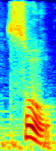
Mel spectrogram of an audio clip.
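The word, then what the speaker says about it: 宿: This character is pronounced su and means stay or to lodge.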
